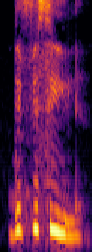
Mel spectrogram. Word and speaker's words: difficile: Okay, now another example for this is disc, and how we pronounce disc in French, we pronounce it as disc. Disc. So it has a soft pronunciation.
